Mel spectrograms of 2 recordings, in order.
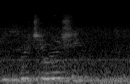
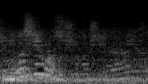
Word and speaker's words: moshi moshi: Mushi mushi? What is it? Mushi mushi? Mushi mushi. Moshi moshi.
